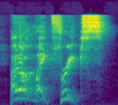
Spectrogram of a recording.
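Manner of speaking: very high, shrill, loud freakish weirdo voice. Voicing a shotgun-wielding enemy who rejects the group: voice that sounds like a freak. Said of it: "He sounds like a freak!".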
